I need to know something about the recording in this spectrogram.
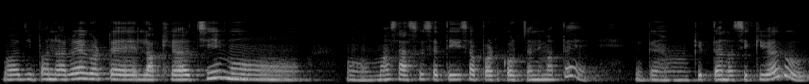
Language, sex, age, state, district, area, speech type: Odia, female, 45-60, Odisha, Dhenkanal, rural, spontaneous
